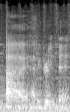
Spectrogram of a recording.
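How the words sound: The stress is on the word "I". Someone else did not have a good day. "The first time I emphasized the word I"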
